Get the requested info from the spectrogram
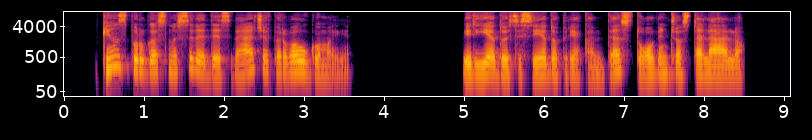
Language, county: Lithuanian, Kaunas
